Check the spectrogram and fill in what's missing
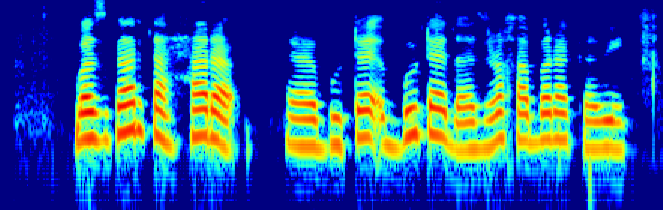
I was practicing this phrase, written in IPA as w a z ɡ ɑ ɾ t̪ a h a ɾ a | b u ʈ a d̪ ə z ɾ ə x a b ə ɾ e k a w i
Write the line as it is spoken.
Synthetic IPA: w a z ɡ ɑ ɾ t̪ a h a ɾ a | b u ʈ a d̪ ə z ɽ ə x a b ə ɾ a k a w i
